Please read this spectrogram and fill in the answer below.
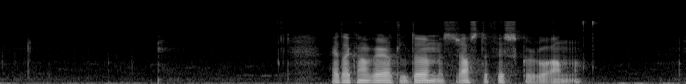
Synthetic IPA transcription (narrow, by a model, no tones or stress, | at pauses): ɛt̪ɑkʰɑnʋeːɾat̪ʰl̩d̪øːməsɾʔɑst̪əfʏskəɹʔo̰ːʔɑ̰nɑ̰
